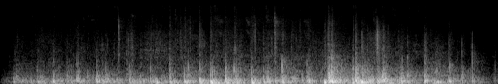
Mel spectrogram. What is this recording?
A group of people starting to run.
